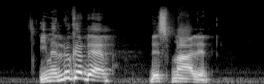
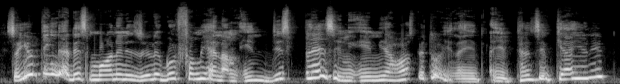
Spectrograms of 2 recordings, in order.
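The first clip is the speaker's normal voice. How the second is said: raised-pitch mock indignant question; acted incredulous challenge; 8 semitones higher than usual. Patient challenging nurse's good morning in intensive care, incredulous question. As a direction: build to a high questioning finish.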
